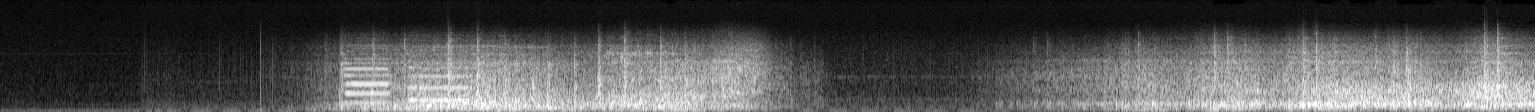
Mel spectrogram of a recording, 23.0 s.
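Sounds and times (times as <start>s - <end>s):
train running noise: 4.3s - 12.4s, 14.7s - 23.0s
two-note train horn: 5.1s - 7.5s.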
